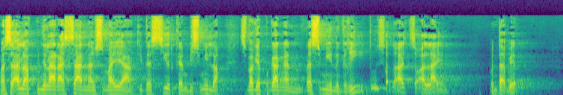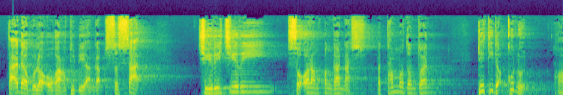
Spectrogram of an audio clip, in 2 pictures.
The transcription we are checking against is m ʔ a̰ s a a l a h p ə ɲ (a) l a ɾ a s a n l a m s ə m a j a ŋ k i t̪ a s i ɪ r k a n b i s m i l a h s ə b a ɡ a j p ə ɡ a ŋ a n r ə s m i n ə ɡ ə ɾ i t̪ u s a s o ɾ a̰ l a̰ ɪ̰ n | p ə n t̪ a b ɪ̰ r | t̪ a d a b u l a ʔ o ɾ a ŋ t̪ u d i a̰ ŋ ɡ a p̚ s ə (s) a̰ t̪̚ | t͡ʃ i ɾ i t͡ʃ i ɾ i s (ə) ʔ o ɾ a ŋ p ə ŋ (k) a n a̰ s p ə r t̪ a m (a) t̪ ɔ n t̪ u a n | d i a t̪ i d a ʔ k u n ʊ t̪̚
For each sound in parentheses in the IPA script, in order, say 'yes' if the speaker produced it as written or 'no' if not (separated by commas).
no, yes, yes, no, yes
